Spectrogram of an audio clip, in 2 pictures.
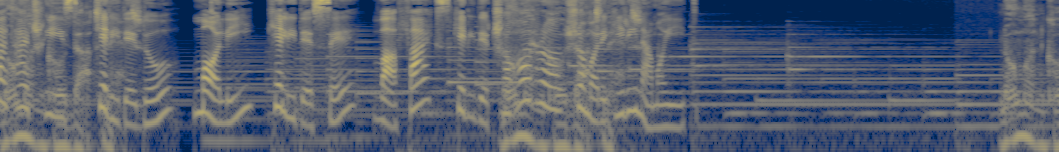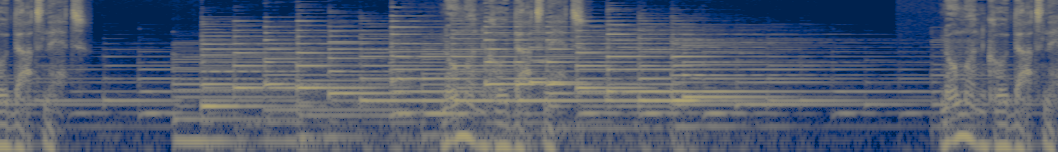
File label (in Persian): نمونه صدای گوینده حرفه ای برای تلفن گویا; شرکت مراص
